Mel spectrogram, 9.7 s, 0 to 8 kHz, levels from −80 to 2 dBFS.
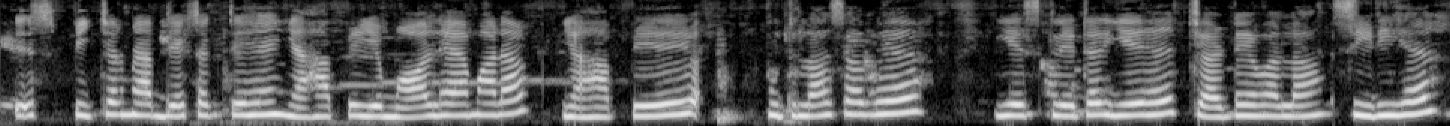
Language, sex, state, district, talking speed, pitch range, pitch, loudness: Hindi, female, Bihar, Muzaffarpur, 160 wpm, 250-290 Hz, 265 Hz, -12 LUFS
